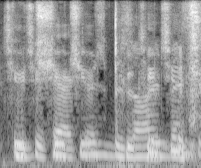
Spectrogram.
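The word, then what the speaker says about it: Cucu: Can we get a shirt design And that it- just says Cuckoo's crazy journey, and it's C-U-C-U.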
